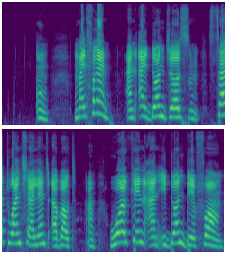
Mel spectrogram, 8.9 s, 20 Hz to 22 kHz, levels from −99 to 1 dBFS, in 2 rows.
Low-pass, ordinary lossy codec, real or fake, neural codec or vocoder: none; none; real; none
